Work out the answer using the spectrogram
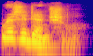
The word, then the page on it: residential: British English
